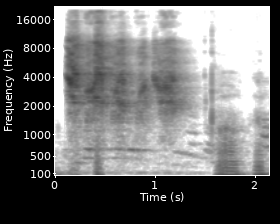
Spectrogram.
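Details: A pet talking conure tries to say the Korean phrase "ice cream please", not very clearly: one harsh, raspy burst of about a second and a half, like a short spoken phrase. A low human voice follows briefly.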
